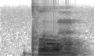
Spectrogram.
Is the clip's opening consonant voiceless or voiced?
voiceless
